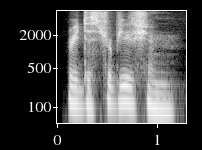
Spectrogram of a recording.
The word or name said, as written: redistribution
